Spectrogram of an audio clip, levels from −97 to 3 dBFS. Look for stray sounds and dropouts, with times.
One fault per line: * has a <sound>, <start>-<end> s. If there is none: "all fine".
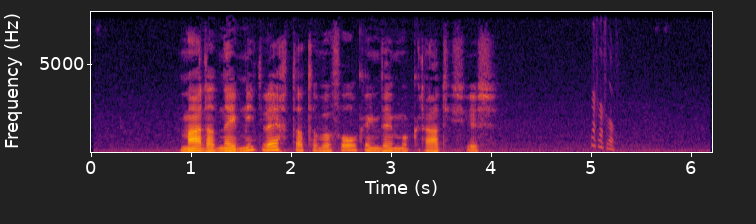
* has a chirp, 5.0-5.3 s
